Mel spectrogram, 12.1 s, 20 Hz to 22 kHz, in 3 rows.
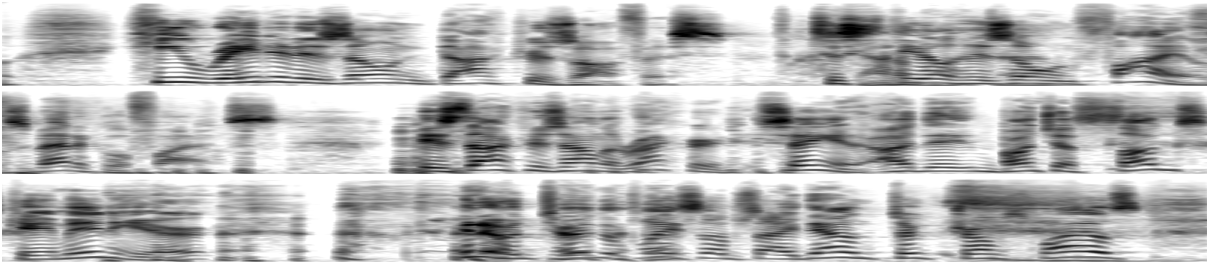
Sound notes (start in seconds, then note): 5.3 laugh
